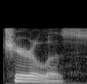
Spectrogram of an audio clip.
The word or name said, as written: cheerless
